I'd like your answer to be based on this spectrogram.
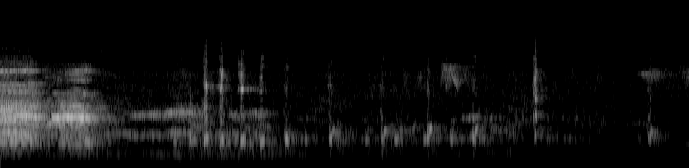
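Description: Aseel chickens cluck in a series of short, close calls, starting loud and then falling into a quicker run of softer clucks with no voices.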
